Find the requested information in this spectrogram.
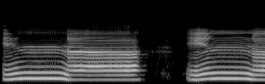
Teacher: نون پر غنہ کرتے ہوئے 1 الف تک کھینچیں گے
